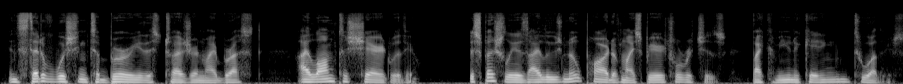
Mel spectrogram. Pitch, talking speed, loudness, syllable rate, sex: 110 Hz, 215 wpm, -19 LUFS, 6.3 syllables/s, male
